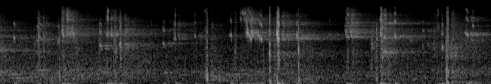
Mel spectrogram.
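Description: Handball being bounced and passed during play: irregular sharp slaps of the ball on the floor and into players' hands.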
